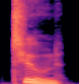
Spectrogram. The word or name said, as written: tune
